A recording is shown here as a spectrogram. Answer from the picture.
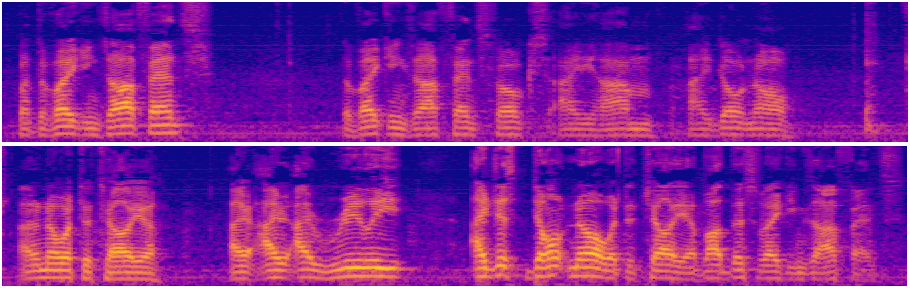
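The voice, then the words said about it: Slightly sick, under-the-weather voice. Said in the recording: “my voice sounds a little teeny bit different because I've been under the weather all week ... not enough for my voice to be kind of at 100%”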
